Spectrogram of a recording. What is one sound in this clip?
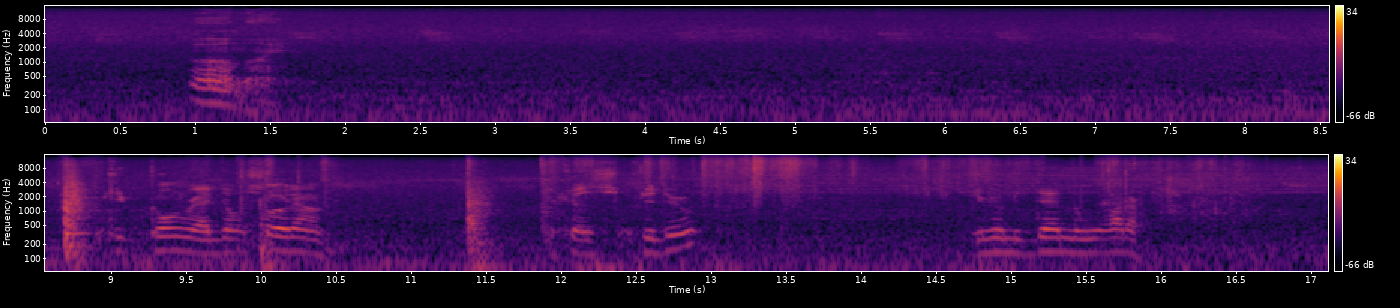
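An elderly man speaks briefly and calmly, close by.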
